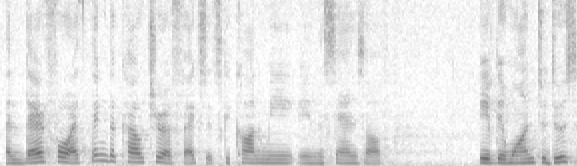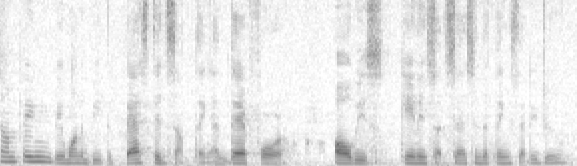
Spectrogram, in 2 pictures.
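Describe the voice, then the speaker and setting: A middle-aged woman, a college instructor, answers interview questions in a thoughtful way, sometimes restarting her sentences. Her voice sits a little low and sounds mellow. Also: brisk.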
